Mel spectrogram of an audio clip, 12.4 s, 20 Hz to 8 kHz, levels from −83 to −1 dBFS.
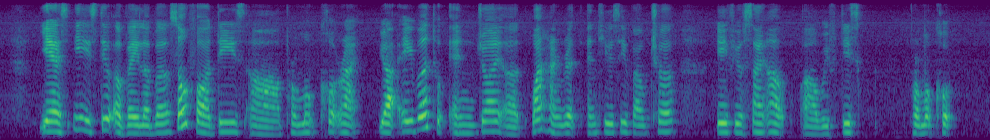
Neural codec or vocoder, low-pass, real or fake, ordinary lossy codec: none; 7.2 kHz; real; none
